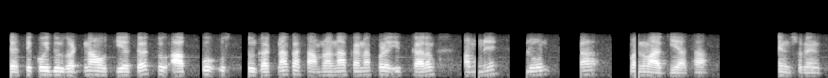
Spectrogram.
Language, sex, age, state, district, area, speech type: Hindi, male, 45-60, Uttar Pradesh, Sonbhadra, rural, conversation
